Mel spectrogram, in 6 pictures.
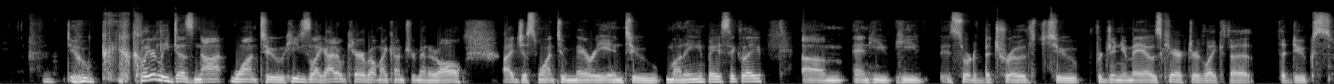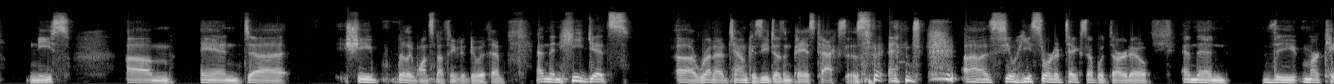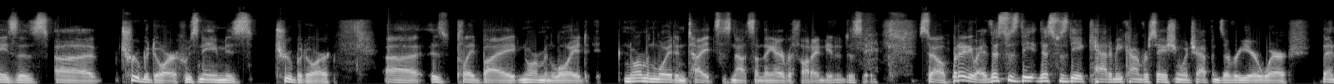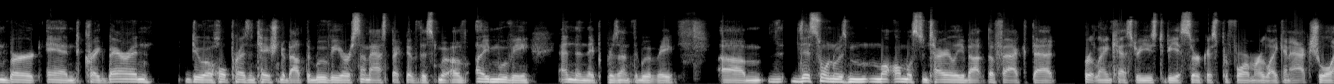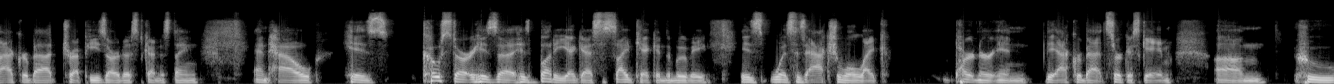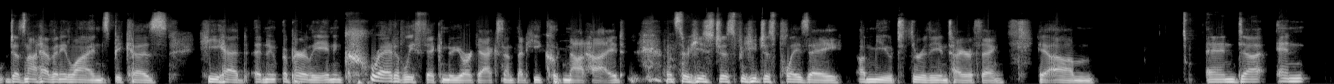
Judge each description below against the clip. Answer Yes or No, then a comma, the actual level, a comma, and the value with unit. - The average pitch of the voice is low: Yes, low, 105 Hz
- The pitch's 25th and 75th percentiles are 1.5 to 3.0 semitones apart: No, average, 3.5 semitones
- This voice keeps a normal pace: Yes, average, 185 wpm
